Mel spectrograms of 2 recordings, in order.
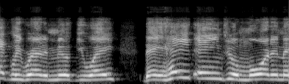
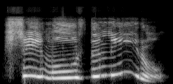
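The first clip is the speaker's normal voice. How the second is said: mock catchphrase; 6 semitones higher than usual. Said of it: "catchphrase repeated mockingly".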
